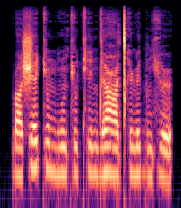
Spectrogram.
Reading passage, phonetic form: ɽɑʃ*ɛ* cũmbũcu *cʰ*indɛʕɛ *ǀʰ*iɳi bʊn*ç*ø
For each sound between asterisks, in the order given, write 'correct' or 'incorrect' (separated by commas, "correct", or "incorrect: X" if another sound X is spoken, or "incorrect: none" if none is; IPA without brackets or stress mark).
correct, correct, correct, correct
